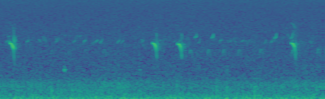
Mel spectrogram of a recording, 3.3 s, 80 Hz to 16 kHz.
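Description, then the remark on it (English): A bird gives sharp, high alarm chips at a sharp-finned hawk, about four clear ones spaced irregularly with a few fainter notes between, over a steady low outdoor rumble. “There's a hawk here, and this is bird 395 giving alarm calls.”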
